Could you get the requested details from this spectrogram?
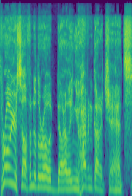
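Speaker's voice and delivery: acted-out high yell. Retelling a character shouting at someone by the road: imitating someone yelling out a window. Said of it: "he yells out the window".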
